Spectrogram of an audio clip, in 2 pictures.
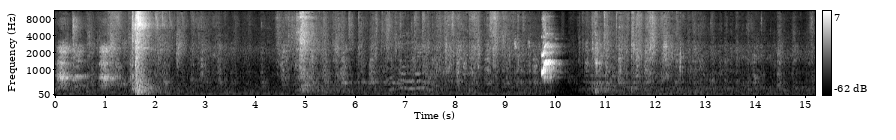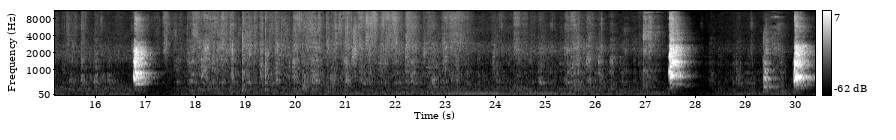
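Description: Two dogs play-wrestling, with scuffling and mouthing sounds and a few short, loud single barks spaced several seconds apart.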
